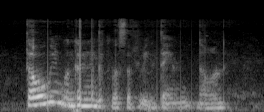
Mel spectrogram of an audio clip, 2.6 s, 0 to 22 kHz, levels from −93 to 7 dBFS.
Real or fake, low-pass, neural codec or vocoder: fake; 10.8 kHz; codec, 24 kHz, 0.9 kbps, WavTokenizer, medium speech release version 2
